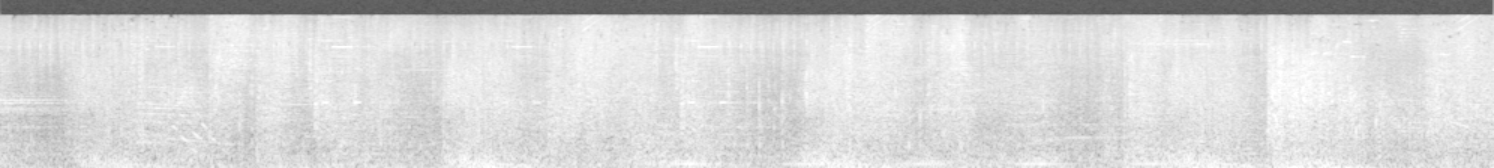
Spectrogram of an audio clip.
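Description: Fiery explosions boom and rumble.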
